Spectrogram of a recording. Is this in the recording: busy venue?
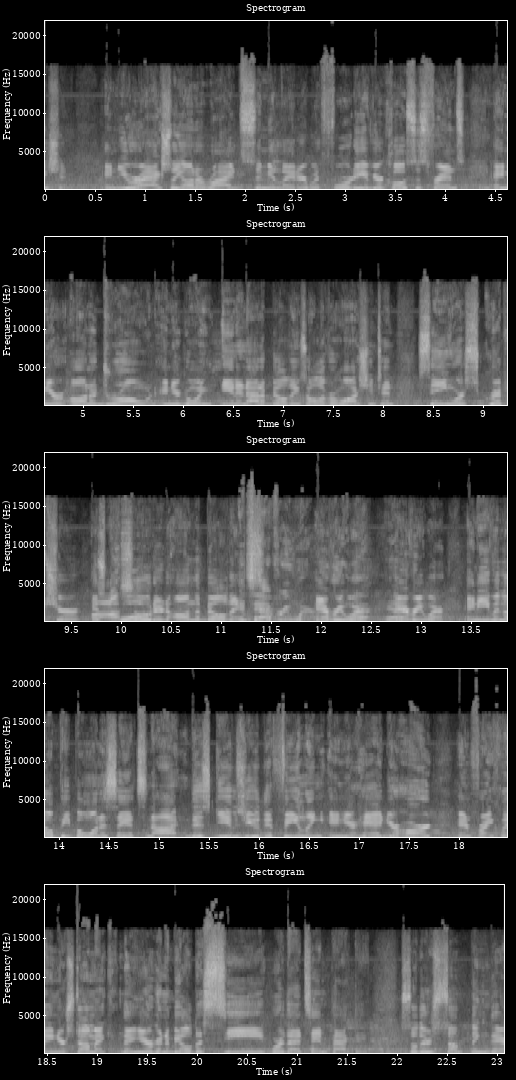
yes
